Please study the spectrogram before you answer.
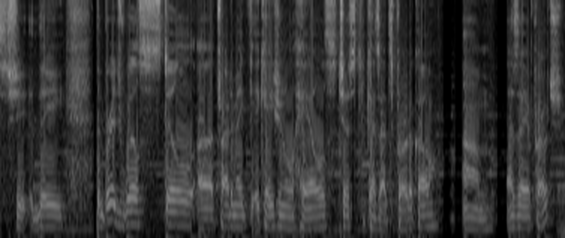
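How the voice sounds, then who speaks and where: Guy with a deep voice game mastering, kinda hesitant thinking out loud, music in the back. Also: low-quality recording. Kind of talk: casual explaining of tabletop game mechanics. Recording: music playing behind. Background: background music.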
